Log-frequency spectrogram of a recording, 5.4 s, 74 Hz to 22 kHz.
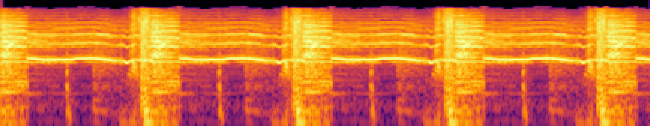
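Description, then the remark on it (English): In the Friday the 13th sleeping bag kill, Jason slams a person in a sleeping bag against a tree again and again, heavy dull thuds landing about once a second while a continuous high-pitched scream runs underneath, loud. “So I'm looking this up video-wise before we started the podcast, and I found, I kid you not, it is an hour's worth of just Jason banging someone in a sleeping bag against a tree, and here's the audio for you.”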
